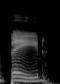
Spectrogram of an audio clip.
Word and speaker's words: Bade: The woman who posted it, her name is Rachel Bade. I think it's Bade. It's spelled B-A-D-E. I'm not sure if that's bad, but I think it's Bade because A and E would make obeyed.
